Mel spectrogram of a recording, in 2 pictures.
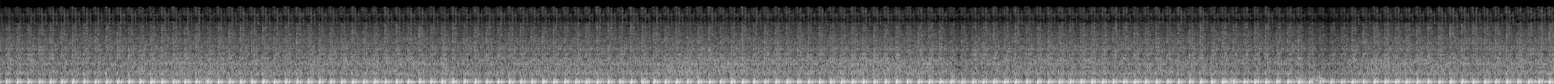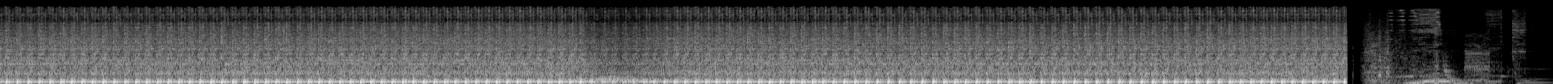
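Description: Royal Enfield Bullet's single-cylinder four-stroke engine idling with a steady, even beat, the note briefly dipping and lifting a little past two-thirds of the way in. It cuts off suddenly about a second before the end.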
